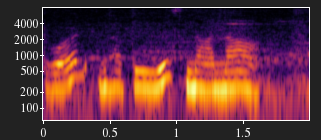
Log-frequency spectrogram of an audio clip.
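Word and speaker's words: నాన్న: We have to use nana, nan plus na.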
